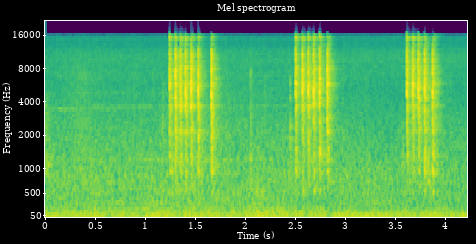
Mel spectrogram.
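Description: Ratchet wrench clicking in three short bursts of fast clicks, turning a bolt on the underside of the truck during an oil change.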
